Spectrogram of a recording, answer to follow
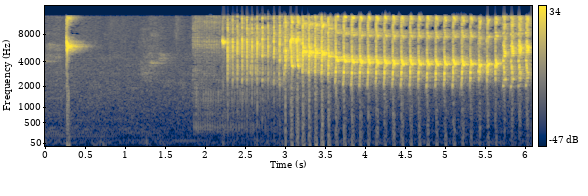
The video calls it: Suara LoveBird Ngetik Ngekek Panjang Terbukti Ampuh Pemancing Love Bird langsung Ikut Ngekek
